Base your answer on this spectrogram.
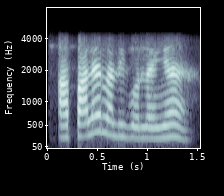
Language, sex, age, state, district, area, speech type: Hindi, female, 30-45, Uttar Pradesh, Mirzapur, rural, conversation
